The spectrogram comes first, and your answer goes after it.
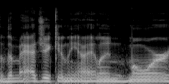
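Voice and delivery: ordinary talk, nothing marked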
